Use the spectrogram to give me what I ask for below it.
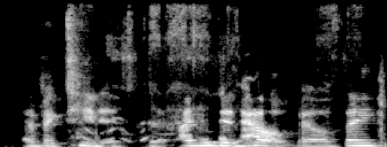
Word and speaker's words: Epictetus: that quote it was from epic titus i think that's how you say it epictetus i needed help bill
